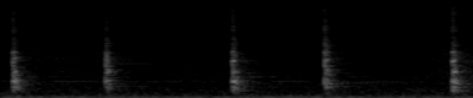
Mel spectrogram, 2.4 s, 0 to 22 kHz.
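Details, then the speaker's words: 1800s clock after chime adjustment and levelling runs better, but crisp ticks still have unequal spacing with one gap noticeably longer, a pause showing it is still out of beat; the verge is to be bent slightly. "you can hear it running better than it was you can still hear that pause so I'm going to bend this verge just a little bit"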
